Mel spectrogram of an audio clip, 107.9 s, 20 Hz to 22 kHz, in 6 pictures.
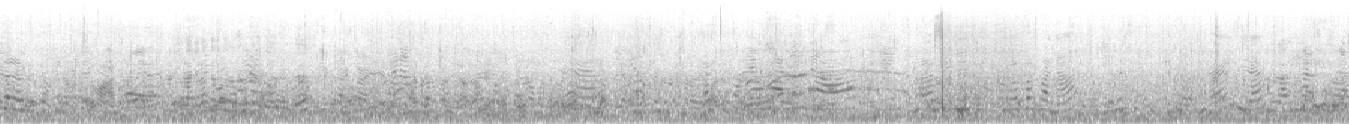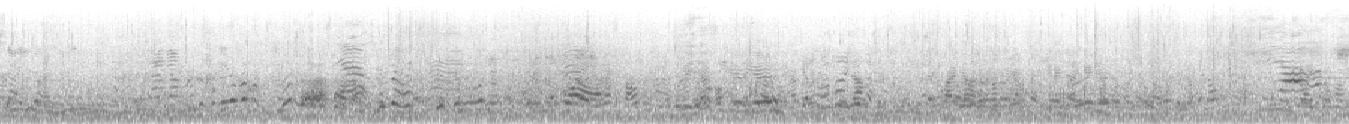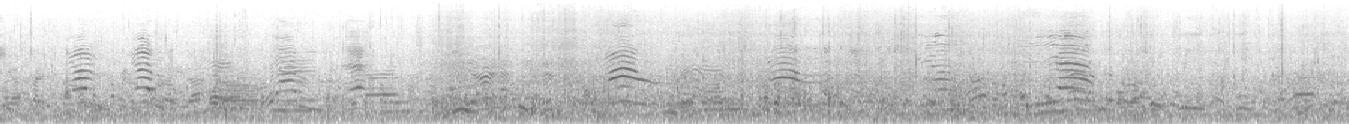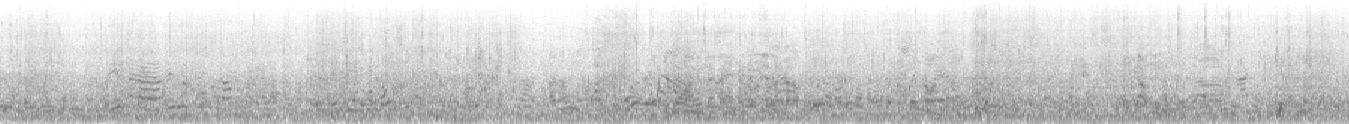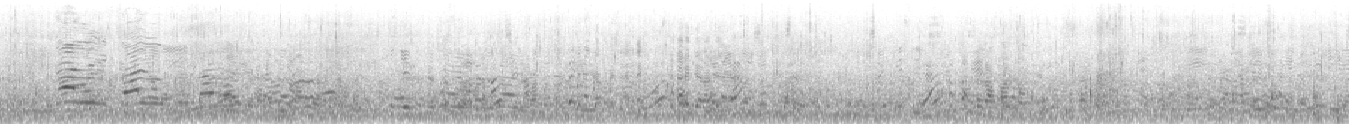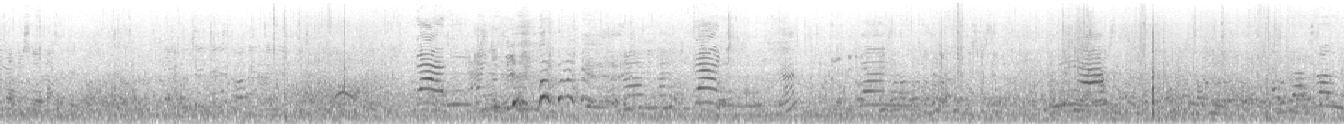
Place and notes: Partida Ca Po-cl Portic, Alicante, Espagne - Plage de Caliete - Javea - Espagne - Ambiance.
Plage de Caliete - Javea - Espagne
Ambiance.
ZOOM F3 + AKG C451B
